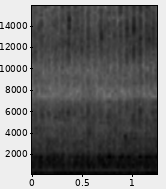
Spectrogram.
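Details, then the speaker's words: Ferguson TO-20 tractor, idling after fixing valve tapping and screeching (oil now reaching valve rotators, pushrods turning): smooth even low idle with no ticking or tapping; belts noisy; normal idle. "okay got her purring you can't really tell the Fiat belts making a bunch of noise"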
